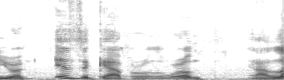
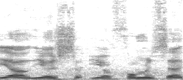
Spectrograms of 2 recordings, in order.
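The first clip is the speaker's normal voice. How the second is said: plain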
